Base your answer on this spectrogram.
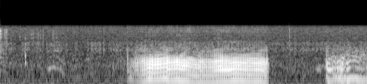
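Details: Bronson, a pet cat, sound asleep after walking during cherry-blossom viewing, lets out a long, steady, gravelly snore of nearly two seconds, then starts another low rumble; background is quiet.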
